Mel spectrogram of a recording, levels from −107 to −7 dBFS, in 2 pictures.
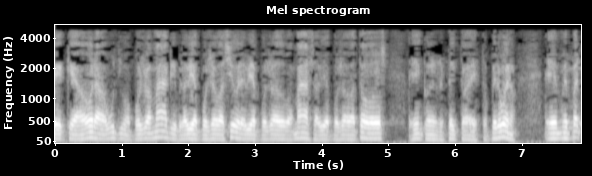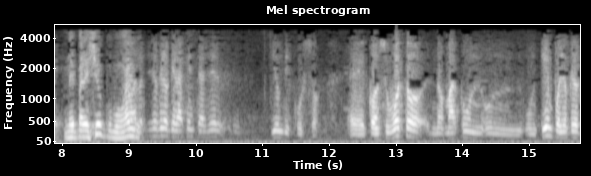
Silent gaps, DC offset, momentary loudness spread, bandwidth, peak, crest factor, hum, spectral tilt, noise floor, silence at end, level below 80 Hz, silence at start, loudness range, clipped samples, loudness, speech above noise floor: none; 0.5%; 17 LU; 5 kHz; 0 dBFS; 14 dB; none; -10 dB/octave; -45 dBFS; 0 s; -44 dBFS; 0 s; 7 LU; under 0.1%; -15 LUFS; 30 dB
